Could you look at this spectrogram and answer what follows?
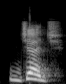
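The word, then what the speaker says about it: judge: The right pronunciation is जज।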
